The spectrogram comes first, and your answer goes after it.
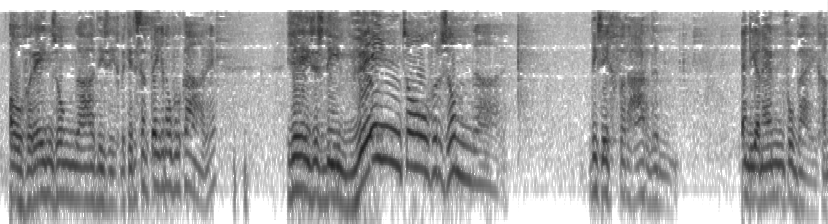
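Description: A man preaching a sermon, swinging from loud, high appeals to hushed, almost whispered pleading. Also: lo-fi sound, a little hiss or hum. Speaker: pastor.

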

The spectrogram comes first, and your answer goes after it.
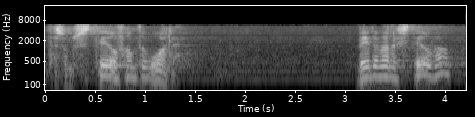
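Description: A man's voice: on the high side, normal speed, gravelly, big-room sound, dull audio. A man pastor giving an earnest, emphatic sermon.

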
